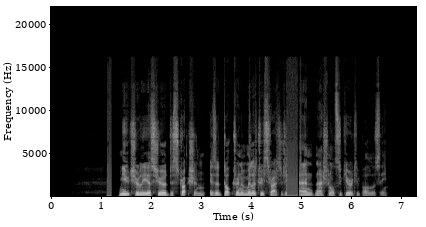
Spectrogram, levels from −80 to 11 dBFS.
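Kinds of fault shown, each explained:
Intermittent contact: a loose connection briefly opens, dropping the speech for 72 ms and 206 ms, seen as near-empty waveform gaps framed by broadband crackle spikes.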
